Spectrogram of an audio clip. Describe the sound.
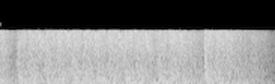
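Gunfire sound effect: a loud, dense burst of harsh noise that holds steady for a few seconds before fading slightly at the end.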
